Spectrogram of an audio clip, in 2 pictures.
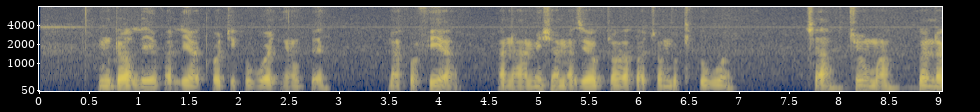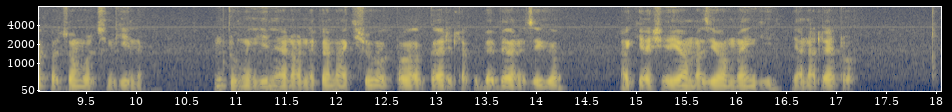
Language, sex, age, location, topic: Swahili, male, 18-24, Kisumu, agriculture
